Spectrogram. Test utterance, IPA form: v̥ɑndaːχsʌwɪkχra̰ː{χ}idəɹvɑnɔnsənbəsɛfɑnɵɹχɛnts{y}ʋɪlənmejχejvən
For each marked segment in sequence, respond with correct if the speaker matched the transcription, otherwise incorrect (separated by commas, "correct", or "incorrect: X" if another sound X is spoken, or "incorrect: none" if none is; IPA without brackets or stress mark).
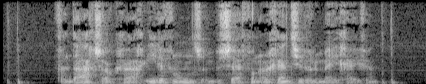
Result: correct, incorrect: i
